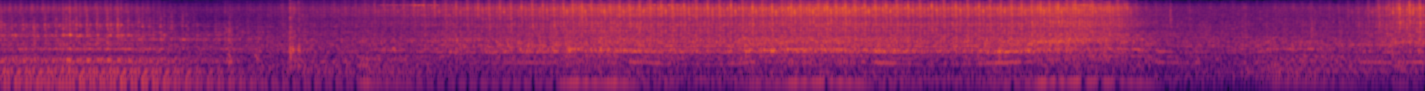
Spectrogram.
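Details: Engine after timing belt skipped a tooth (earlier two teeth, bending valves): rough, lumpy loping idle, one cylinder dead; turned out the new distributor cap arced near cylinder two, so that plug didn't spark.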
